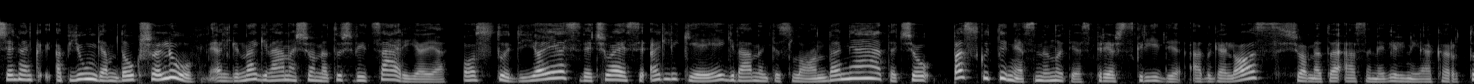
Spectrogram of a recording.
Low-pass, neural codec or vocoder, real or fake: 7.2 kHz; codec, 16 kHz, 16 kbps, FunCodec, trained on LibriTTS, 50 frames a second; fake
